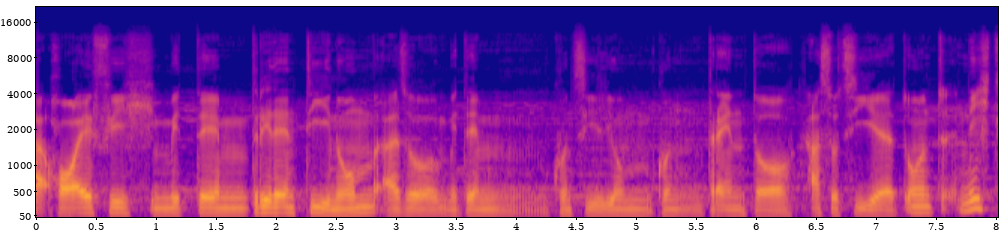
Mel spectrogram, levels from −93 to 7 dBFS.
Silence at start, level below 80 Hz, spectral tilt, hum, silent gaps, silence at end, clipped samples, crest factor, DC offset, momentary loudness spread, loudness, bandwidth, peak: 0 s; -46 dBFS; -6.5 dB/octave; none; none; 0 s; under 0.1%; 18 dB; under 0.1%; 11 LU; -23 LUFS; 13.5 kHz; -4 dBFS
